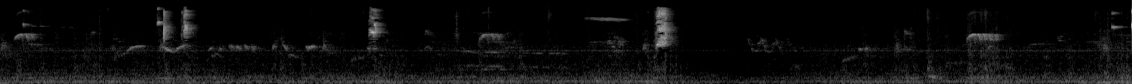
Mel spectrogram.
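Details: Lovebirds kept in an aviary breeding cage, recorded 6 November 2022: scattered sharp, shrill screeching chirps in short bursts several seconds apart, with a quieter high twitter between them and a low background hum.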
